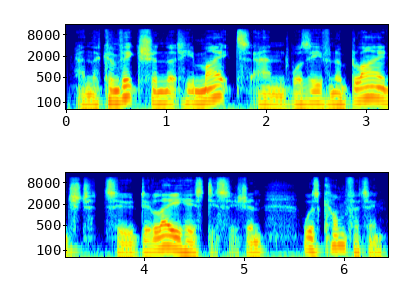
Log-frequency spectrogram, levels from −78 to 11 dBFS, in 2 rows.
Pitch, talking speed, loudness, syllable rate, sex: 100 Hz, 150 wpm, -19 LUFS, 4.5 syllables/s, male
